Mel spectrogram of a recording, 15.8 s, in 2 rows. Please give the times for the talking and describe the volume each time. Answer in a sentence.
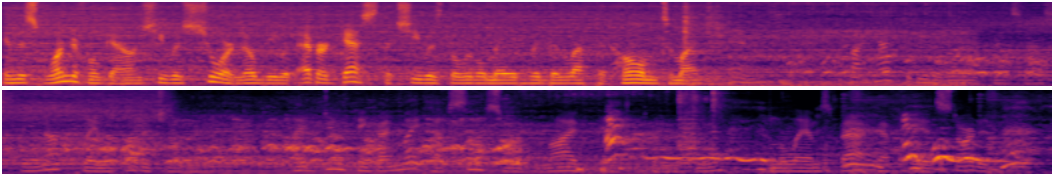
The talking can be heard from 0.0 to 15.7 s, getting quieter.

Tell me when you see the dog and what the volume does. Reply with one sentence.
The dog can be heard from 4.9 to 15.6 s, getting louder.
